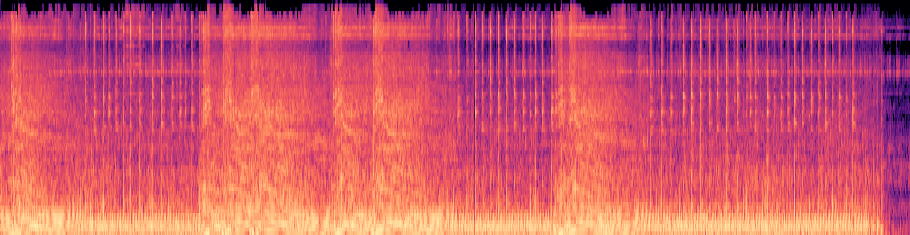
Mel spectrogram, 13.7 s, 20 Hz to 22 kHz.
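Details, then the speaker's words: Farmertec 288 kit saw (two-stroke) after oil pump repair/replacement: revs up and drops back cleanly in repeated blips, crisp throttle response, steady tone between; normal healthy running. "okay friends I think we got this beat it oils now"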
